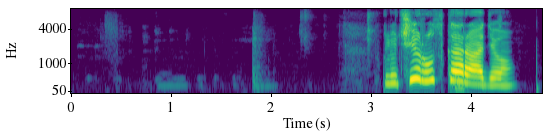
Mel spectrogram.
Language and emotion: Russian, neutral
